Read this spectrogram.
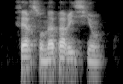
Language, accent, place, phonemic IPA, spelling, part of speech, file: French, France, Lyon, /fɛʁ sɔ̃.n‿a.pa.ʁi.sjɔ̃/, faire son apparition, verb, LL-Q150 (fra)-faire son apparition.wav
- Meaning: to appear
